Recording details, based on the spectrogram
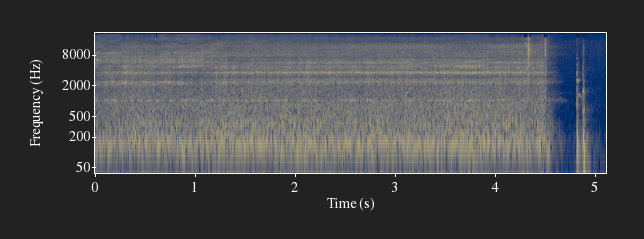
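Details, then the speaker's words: Blowtorch heating dry copper pipe during soldering, before adding water: steady loud torch roar with no crackle or spitting, then cut off; hot dry copper gives no crackle, while water in the pipe would crackle. "see that is just copper that's just hot copper now if we add water you'll hear a crackle"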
